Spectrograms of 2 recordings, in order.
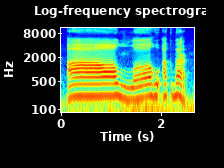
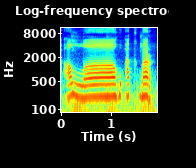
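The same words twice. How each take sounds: First: The opening vowel is drawn out long. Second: The opening vowel is short. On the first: It asks whether God is great. The speaker calls it wrong. "ketika kita membaca hamzahnya panjang pakai mat ya" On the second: It declares that God is great. The speaker calls it right. "itu artinya Allah Maha Besar"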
